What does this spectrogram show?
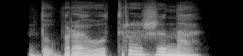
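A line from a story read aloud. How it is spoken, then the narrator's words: Whispered. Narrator (Russian): шепнул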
